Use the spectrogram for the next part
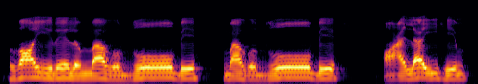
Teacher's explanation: d ilə z hərfinin qarışığıdır, amma daha çox d səsi çıxmalıdır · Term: dad hərfi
